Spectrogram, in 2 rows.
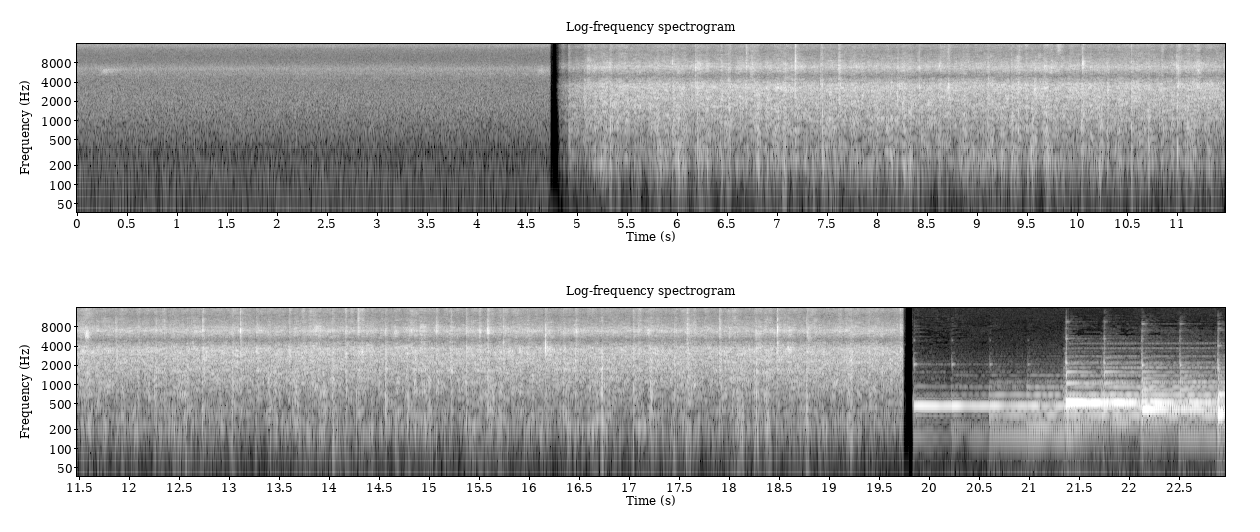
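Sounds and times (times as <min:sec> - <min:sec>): heavy rain: 0:04.8 - 0:19.8.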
